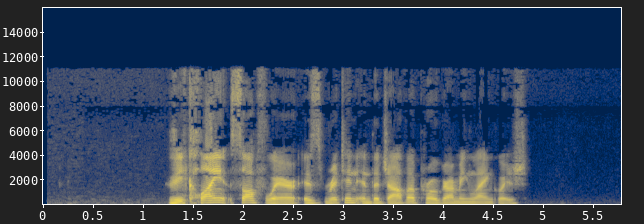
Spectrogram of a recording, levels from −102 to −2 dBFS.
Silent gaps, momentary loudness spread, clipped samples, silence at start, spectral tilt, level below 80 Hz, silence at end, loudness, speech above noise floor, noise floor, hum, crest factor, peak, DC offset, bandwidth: none; 11 LU; under 0.1%; 1.25 s; -4.5 dB/octave; -54 dBFS; 1 s; -17 LUFS; 55 dB; -72 dBFS; none; 18 dB; 0 dBFS; under 0.1%; 11.5 kHz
